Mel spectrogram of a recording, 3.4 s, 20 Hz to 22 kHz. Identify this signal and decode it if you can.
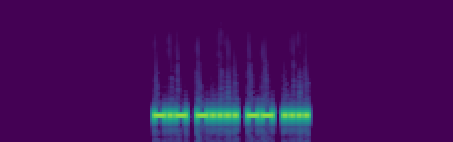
Morse code, heard as a keyed tone, about 42 wpm, 700 Hz. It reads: K6MH
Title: USA Call Signs - 4 Characters - 4x Character Spacing - 45wpm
